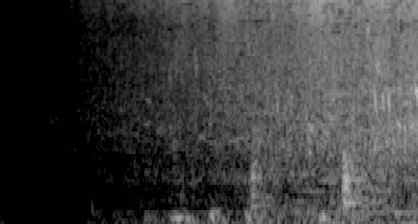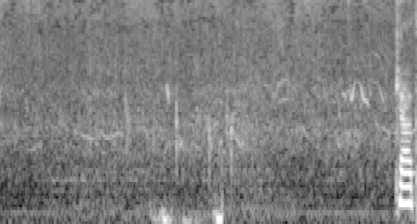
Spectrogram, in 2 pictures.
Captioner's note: birdsong fades in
